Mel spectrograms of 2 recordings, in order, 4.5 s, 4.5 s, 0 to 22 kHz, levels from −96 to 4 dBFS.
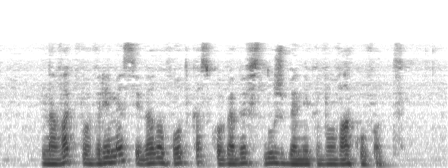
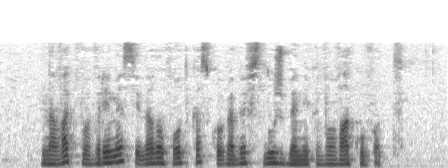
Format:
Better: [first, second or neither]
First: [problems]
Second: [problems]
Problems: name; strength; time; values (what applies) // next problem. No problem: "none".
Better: second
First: room echo; dies away in 0.2 s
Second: none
